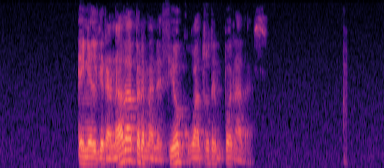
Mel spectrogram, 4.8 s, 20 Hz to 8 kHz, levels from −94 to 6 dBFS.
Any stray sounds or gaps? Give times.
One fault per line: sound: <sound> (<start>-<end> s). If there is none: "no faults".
no faults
